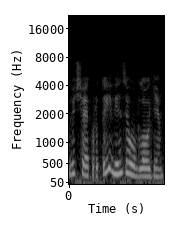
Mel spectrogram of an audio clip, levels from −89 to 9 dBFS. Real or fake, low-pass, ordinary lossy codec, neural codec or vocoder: real; 7.2 kHz; AAC, 32 kbps; none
